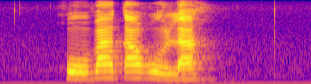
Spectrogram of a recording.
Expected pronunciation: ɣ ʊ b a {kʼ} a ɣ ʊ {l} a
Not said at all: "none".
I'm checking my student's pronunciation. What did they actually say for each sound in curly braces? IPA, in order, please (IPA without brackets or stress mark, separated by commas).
kʼ, l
